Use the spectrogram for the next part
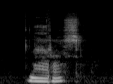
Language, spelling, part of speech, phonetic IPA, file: Polish, narośl, noun, [ˈnarɔɕl̥], LL-Q809 (pol)-narośl.wav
